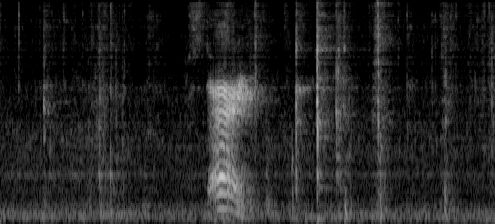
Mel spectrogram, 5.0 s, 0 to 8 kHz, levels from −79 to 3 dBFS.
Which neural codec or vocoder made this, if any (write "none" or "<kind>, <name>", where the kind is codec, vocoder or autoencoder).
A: vocoder, HiFi-GAN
